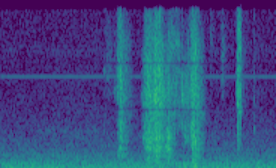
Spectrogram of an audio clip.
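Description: Kitchen handling noise: after a quiet start, a short rustling and scraping about a second in as flour is scooped from a plastic bag and poured into a blender jar, ending in a small click.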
